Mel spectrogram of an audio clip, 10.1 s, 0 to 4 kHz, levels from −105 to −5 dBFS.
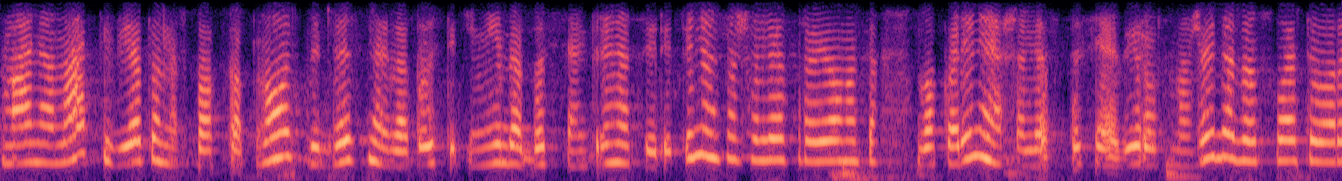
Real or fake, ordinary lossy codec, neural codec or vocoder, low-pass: fake; Opus, 16 kbps; codec, 44.1 kHz, 2.6 kbps, SNAC; 3.6 kHz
